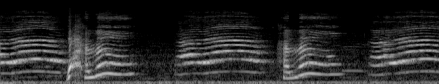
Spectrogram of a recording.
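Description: Domestic cat meowing loudly and repeatedly: a run of long, drawn-out meows, each rising then falling in pitch, with a short, sharp upward call about a second in.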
